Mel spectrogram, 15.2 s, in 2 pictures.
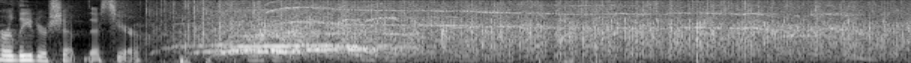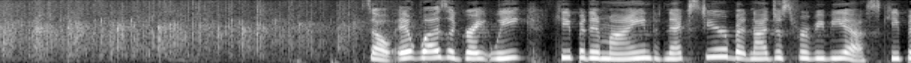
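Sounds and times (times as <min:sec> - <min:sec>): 
speech: 0:00.0 - 0:01.8, 0:10.7 - 0:15.1
people cheering: 0:01.2 - 0:10.5
crowd clapping: 0:01.2 - 0:10.8
loud whistles: 0:01.3 - 0:07.6.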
